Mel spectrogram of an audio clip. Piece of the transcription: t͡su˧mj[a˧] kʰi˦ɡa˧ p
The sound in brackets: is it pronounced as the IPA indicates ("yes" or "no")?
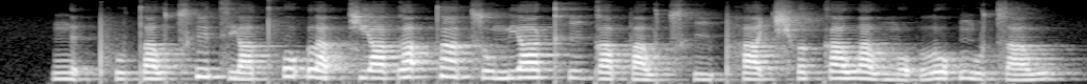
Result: no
